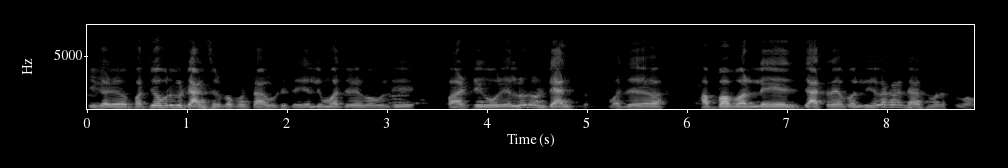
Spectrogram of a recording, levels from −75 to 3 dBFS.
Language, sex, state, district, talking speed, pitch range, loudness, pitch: Kannada, male, Karnataka, Shimoga, 160 wpm, 130-150 Hz, -33 LUFS, 140 Hz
